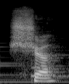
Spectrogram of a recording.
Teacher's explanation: Postalveolar touches just behind the ridge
